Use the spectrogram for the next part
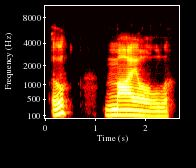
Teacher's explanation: We then have an approximant, which is the L sound in the middle there. Oh, mile. And we need to make sure that we get all the way around that L sound.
